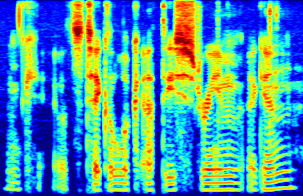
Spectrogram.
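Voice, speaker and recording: A man giving casual think-aloud commentary as he codes, muttering to himself in a halting way. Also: lowish voice, steady tone, gravelly, fairly bright tone. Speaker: programmer streaming own project.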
